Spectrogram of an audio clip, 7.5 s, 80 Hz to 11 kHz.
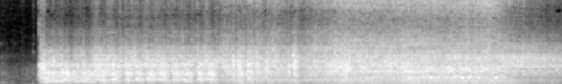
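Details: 1974 Dodge Winnie Wagon B300 van being started with carb cleaner: long rough crank, starter churning unevenly, engine half-catching and firing raggedly, never settling into even idle.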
